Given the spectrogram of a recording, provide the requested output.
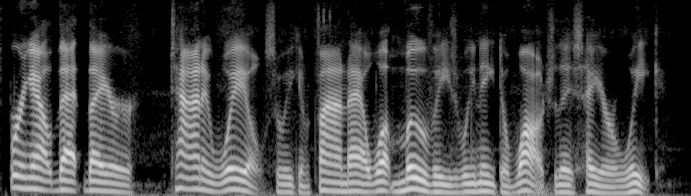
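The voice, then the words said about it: Put-on Southern Texas-style accent. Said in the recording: “accent ... like a weird Savannah, Texas thing”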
